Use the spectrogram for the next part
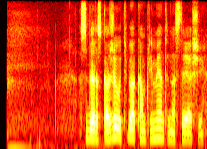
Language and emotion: Russian, neutral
